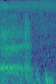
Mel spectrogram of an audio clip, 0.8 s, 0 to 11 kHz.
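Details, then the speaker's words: A single sudden loud cough burst after near silence from a 17-year-old with COVID. Symptoms began days earlier with a sore throat, and the teen reports feeling better. "okay very dramatic coughing going on i promise i'm actually fine"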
